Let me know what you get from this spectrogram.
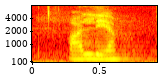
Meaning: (conjunction) but (rather); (particle) yes
- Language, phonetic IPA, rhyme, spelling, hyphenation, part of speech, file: Belarusian, [aˈlʲe], -e, але, але, conjunction / particle, Be-але.ogg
